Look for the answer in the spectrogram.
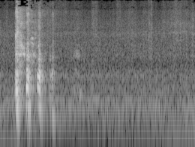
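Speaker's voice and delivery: loud spluttering laugh after choking. Real, not acted. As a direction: laugh and cough through a choked sip. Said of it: "Nasamid ako".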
